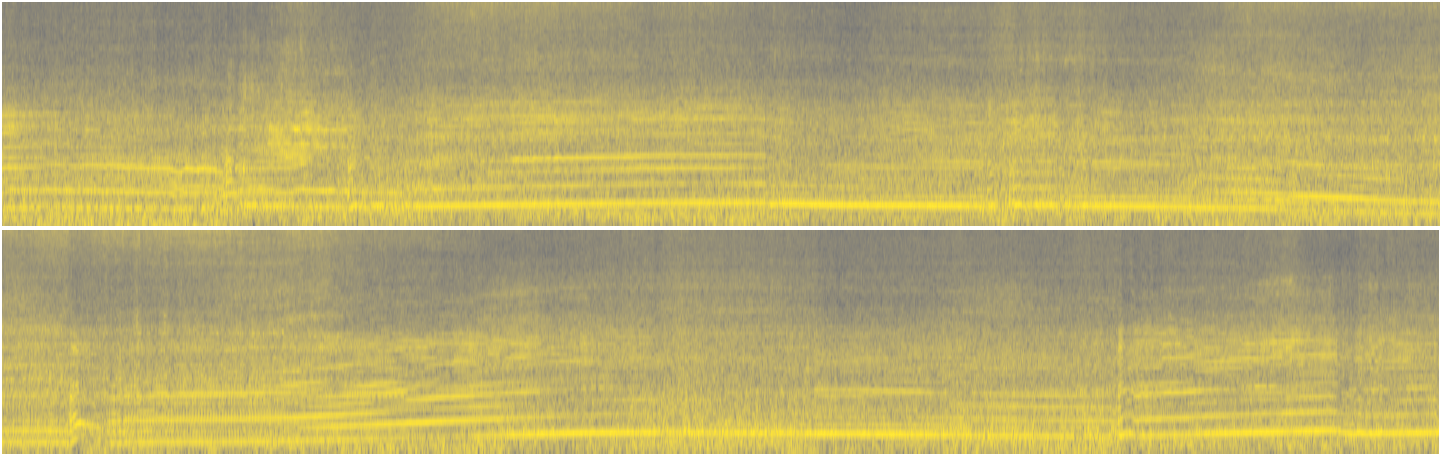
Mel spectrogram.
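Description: Motorcycle engine heard from the rider's seat, running at high revs under way, with wind rushing past. Its pitch holds high, falls steeply about halfway through as the bike slows into a bend, then climbs back as it accelerates out.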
